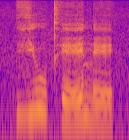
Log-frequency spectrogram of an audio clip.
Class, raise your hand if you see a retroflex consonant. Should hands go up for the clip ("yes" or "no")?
no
